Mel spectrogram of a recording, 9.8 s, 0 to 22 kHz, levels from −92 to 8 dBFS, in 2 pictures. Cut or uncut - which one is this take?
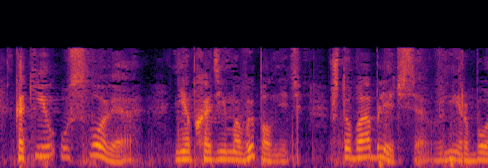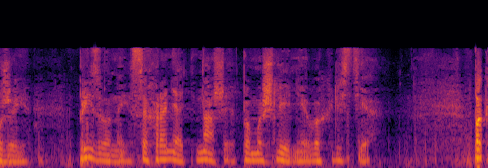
uncut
